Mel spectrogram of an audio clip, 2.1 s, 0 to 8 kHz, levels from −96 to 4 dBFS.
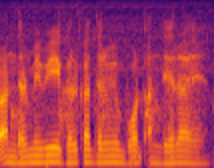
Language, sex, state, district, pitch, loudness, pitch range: Hindi, male, Arunachal Pradesh, Papum Pare, 110 Hz, -20 LUFS, 105-115 Hz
